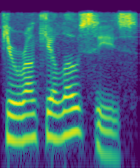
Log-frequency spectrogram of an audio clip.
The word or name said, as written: furunculoses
